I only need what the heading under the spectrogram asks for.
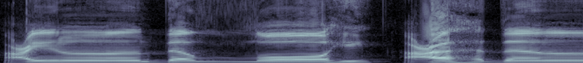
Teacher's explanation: لفظ اللہ کو اپنے موٹا پڑھنا ہے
